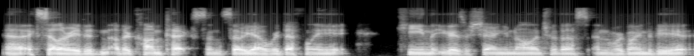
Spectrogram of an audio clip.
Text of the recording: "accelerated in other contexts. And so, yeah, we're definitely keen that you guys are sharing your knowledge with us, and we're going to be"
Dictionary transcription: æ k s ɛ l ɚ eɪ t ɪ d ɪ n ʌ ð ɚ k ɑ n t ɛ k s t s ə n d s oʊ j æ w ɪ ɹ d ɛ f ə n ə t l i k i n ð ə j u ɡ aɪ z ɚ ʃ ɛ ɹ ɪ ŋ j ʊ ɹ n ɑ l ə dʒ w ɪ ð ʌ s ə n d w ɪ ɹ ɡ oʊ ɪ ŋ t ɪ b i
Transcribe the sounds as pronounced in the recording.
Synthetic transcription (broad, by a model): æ k s ɛ l ɚ eɪ t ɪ d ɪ n ʌ ð ɚ k ɑ n t ɛ k s t s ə n s oʊ j æ w ɪ ɹ d ɛ f ə n ə t l i k i n ð ə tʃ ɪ ɡ aɪ z ɚ ʃ ɛ ɹ ɪ ŋ j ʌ ɹ n ɑ l ə dʒ w ɪ ð ʌ s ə n w ɪ ɹ ɡ oʊ ɪ ŋ t ɪ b i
